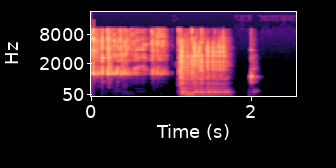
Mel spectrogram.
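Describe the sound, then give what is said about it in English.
Several dice are rolled in a game of Yahtzee, clattering and rattling across a hard surface in a quick tumbling burst, followed by a brief settling scrape and one last small click. Fairly loud, with no talking. “Do we not have matching dice?”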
